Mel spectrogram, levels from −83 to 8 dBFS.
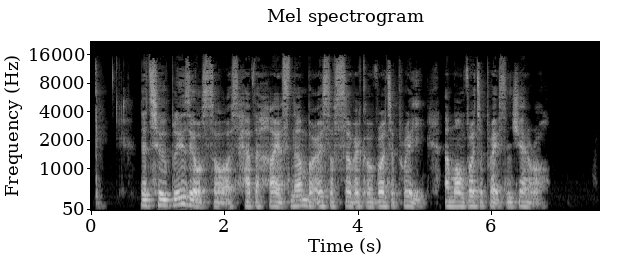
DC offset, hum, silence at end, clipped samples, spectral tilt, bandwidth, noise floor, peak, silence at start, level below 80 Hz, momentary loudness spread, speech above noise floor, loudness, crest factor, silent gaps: under 0.1%; none; 0.8 s; under 0.1%; -4 dB/octave; 16.5 kHz; -70 dBFS; 0 dBFS; 0.05 s; -58 dBFS; 11 LU; 53 dB; -16 LUFS; 16 dB; none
